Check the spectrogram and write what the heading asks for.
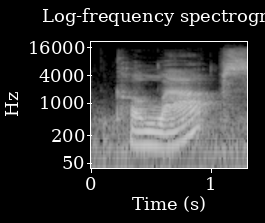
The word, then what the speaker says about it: collapse: Co are unstressed so in collapse the stress falls on the lapse syllable which means my letter O is going to be the schah sound it's going to sound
